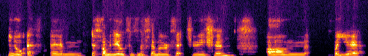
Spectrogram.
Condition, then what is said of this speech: Cleft palate. And then I always just end up getting really panicked and like really flustered, and end up either just saying nothing or stuttering.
